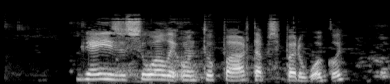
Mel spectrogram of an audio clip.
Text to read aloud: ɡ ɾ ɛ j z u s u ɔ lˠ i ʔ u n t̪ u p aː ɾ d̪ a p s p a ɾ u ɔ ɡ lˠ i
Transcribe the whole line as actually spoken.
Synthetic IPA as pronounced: ɡ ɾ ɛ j z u s u ɔ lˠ i ʔ u n t̪ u p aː ɾ t̪ a p s p a ɾ u ɔ ɡ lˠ i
